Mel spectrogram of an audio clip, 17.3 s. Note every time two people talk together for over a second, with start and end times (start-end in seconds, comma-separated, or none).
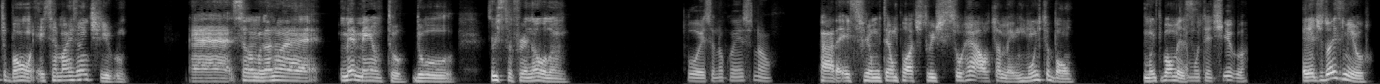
none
